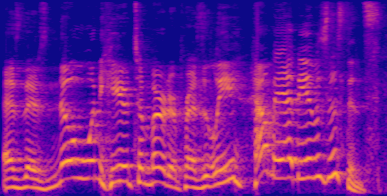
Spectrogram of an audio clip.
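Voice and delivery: mannered, polite protocol droid; 1930s announcer droid. Acted. Droid offering assistance to masters, in mannered announcer voice. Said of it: "like the nineteen thirties announcer guy".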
